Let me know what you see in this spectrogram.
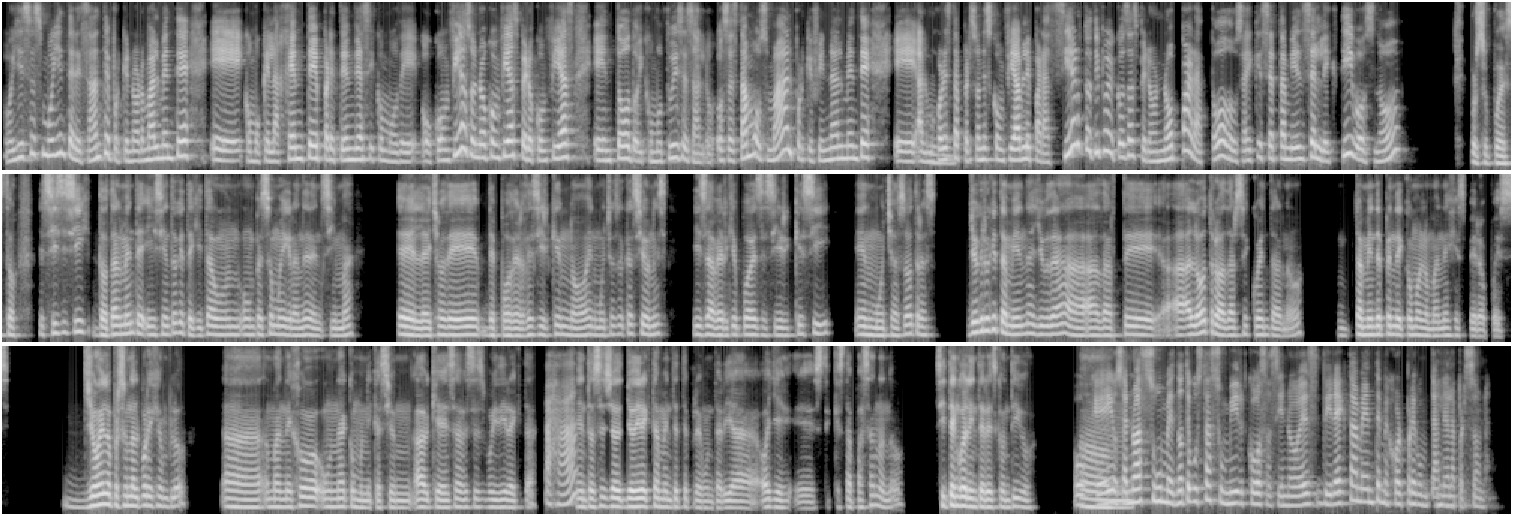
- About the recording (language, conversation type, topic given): Spanish, podcast, ¿Cómo recuperas la confianza después de un tropiezo?
- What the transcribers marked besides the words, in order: other background noise; other noise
